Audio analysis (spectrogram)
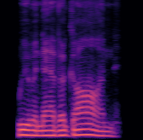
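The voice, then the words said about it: British accent imitating another person. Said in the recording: “here comes my British accent.”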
